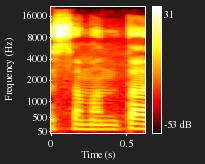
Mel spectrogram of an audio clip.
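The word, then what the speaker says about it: Samantha: ठीक है, अधिकतर साउथ में केवल त नहीं रहता, थ भी होता है उसके साथ, जिसको हम लोग संगीता अनिता बोलते हैं, उसमें H भी आ जाता है साइलेंट होकर, तो संगीता हो जाता है।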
